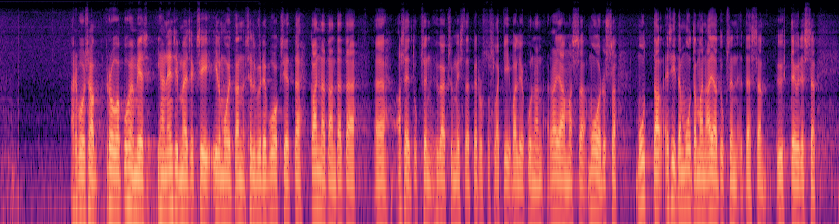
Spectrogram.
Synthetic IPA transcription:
ɑrʋoisɑrouʋɑpuhemːiesihɑnensimːæiseksiilmoit̪ɑnselʋyːdeʋʋuoksiet̪ːækɑnːɑt̪ɑnt̪æt̪æ | ʔɑ̰set̪uksenhyʋæksymist̪æperust̪uslɑkiʋɑlijokunːɑnrɑjɑmɑsːɑ̰muodosːɑ | mut̪ːɑʔesit̪æmmuːt̪ɑmɑnɑjɑt̪uksent̪æsːæyht̪eydesːæ

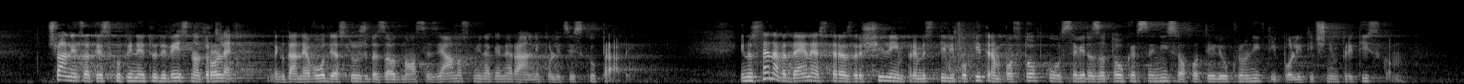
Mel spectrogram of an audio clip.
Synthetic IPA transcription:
t͡ʃlaːnit̪sat̪eːskupiːnɛjɛt̪uːd̪iʋeːst̪nad̪ɾɔlɛnɛɡd̪anɛʋoːd̪jasluʒbɛzaɔd̪nɔːsɛzjaːwnɔst̪minaɡɛnɛɾaːlnipɔlit̪siskiupɾʔa̰ːʋḭ | inusɛnaʋɛd̪ɛːnɛst̪ɛɾazɾɛʃiːliːnpɾɛmɛst̪ilipɔxit̪ɾɛmpɔst̪oːpkusɛʋeːd̪azat̪okɛɾsɛnisɔxɔt̪eːliuklɔniːt̪ipɔliːt̪it͡ʃnimpɾit̪iskɔ̰m

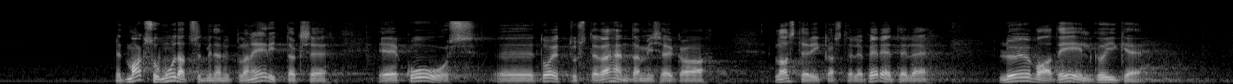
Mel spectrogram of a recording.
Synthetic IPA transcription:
ne̞d̪mɑksumuːd̪̥ɑt̪ːˑu̥se̞d̪mid̪ɑnyːd̪̥plɑne̞ːɾit̪ːˑɑkse̞ | ko̞ːs | t̪o̞e̞t̪ːˑust̪e̞væɦe̞nd̪̥ɑmise̞ɡ̥ɑ | lʔɑst̪e̞ɾikˑːɑst̪e̞le̞pe̞ɾe̞d̪̥e̞le̞ | lø̞ːvɑd̪̥e̞ːlkɤjɡe̞̰

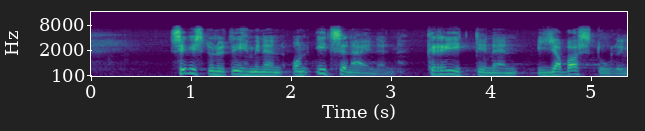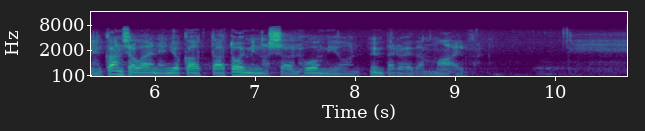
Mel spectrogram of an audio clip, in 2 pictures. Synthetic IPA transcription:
siʋist̪ynyt̪ihminenonit̪se̞næinḛn | kriːt̪ːinenjɑʋɑst̪uːlːine̞ŋkɑnsɑlɑine̞njokɑot̪ːɑːt̪o̞iminːɑsːɑːnhuomio̞ːnympærø̞iʋæ̰mːɑːḭlmɑn

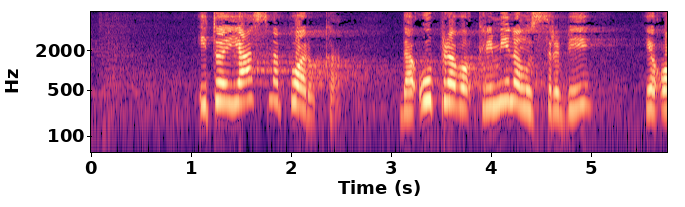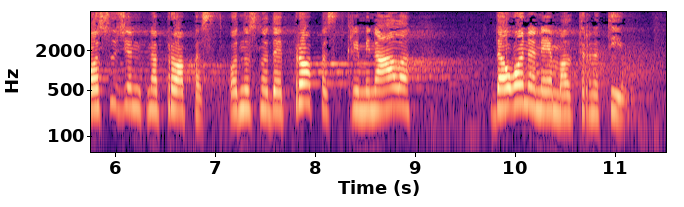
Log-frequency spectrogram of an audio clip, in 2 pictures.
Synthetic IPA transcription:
it̪oje̞jasnapo̞ɾuka̰ | d̪aʔupɾaʋo̞kɾiminalˠusr̩biji | je̞ʔo̞suːd͡ʑe̞nːapɾo̞past̪o̞d̪nosnod̪aje̞pɾo̞past̪kɾiminaːla | d̪ao̞nane̞ːmaːlˠt̪e̞ɾnat̪iːʋṵ

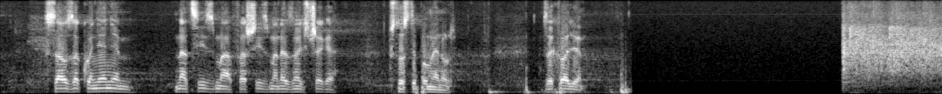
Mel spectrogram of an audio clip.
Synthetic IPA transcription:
saozako̞ɲe̞ːɲe̞m | nat̪sizmafaʃizmaneznaot͡ɕt͡ʃeɡaʃt̪o̞st̪e̞po̞me̞ːnuli | zaxʋaʎuje̞m

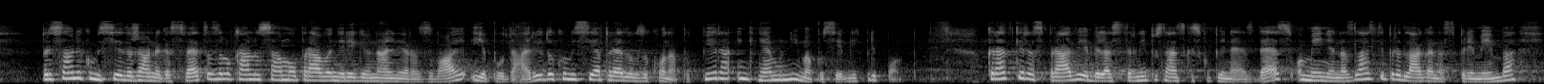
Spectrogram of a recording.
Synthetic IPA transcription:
pɾɛt̪st̪aːwnikːɔmisijɛd̪əɾʒaːwnɛɡasʋɛːt̪azalɔkaːlnɔsaːmɔupɾaːwlanjɛɾɛɡijɔnaːlniɾazʋɔjjɛpɔwd̪a̰ːɾiwd̪akɔmisijapɾɛːd̪lɔɡzakʰoːna̰pɔt̪̚piːɾaʔinknjɛmuniːmapɔseːbnixpɾipo̰mp | wkɾaːt̪kiɾaspɾaːʋijɛbilast̪ɾanipɔslanskɛskupinɛɛ̰zd̪ɛɛsɔmeːnjɛnazlaːst̪ipɾɛd̪laːɡanaspɾɛmeːmba

